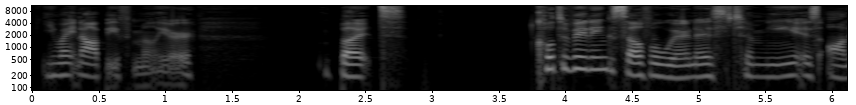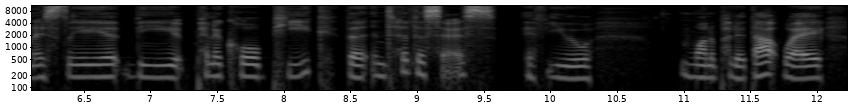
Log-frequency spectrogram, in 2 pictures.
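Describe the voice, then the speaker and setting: This woman's voice sits at a medium pitch and has a dark, mellow tone. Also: ordinary pitch variation. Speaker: podcast host. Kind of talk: solo podcast talk. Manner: casual, filler-heavy.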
